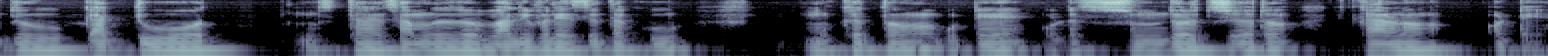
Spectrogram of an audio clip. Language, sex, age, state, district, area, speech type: Odia, male, 18-30, Odisha, Puri, urban, spontaneous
